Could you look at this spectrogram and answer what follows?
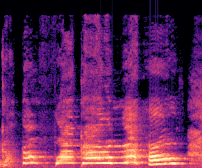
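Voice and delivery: very high-pitched squawk; furious retold yell. Woman throwing boyfriend's things out, high mock-furious yell. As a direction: act out throwing someone out.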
